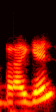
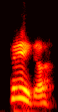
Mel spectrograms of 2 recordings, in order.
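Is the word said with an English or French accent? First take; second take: French; English. First: It is said with a French accent. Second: It is said with an English accent.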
